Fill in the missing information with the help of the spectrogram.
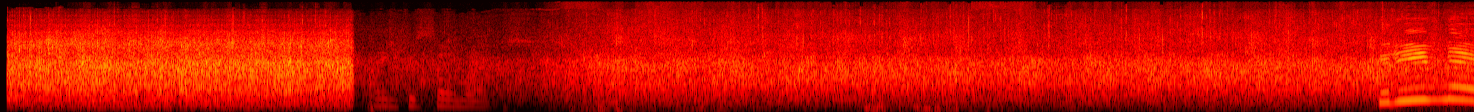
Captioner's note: applause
